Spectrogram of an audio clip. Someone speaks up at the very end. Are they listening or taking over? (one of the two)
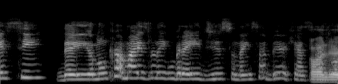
taking over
